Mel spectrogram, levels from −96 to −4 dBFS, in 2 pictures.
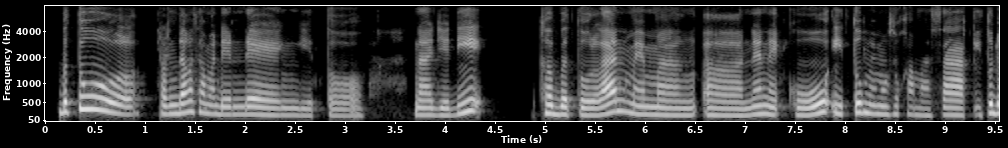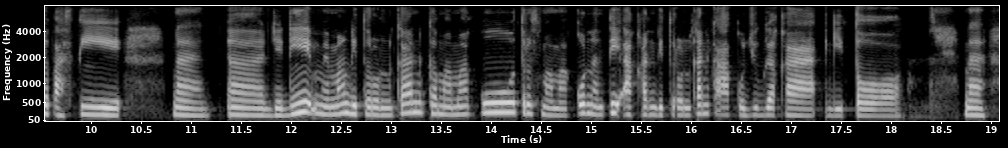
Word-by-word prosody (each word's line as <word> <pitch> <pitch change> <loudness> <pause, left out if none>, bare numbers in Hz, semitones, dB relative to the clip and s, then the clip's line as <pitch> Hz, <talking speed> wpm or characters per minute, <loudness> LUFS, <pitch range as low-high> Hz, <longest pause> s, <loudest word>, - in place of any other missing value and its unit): Betul. 260 -6 +5 0.2
Rendang 225 +5 +3
sama 235 -5 -3
Dendeng, 195 -2 0
gitu. 170 -1 -8 0.5
Nah, 185 0 +2
jadi, 225 +10 +1 0.6
kebetulan 205 +3 +4
memang, 190 -5 -1
eee, 180 -1 -1
nenekku 200 +3 +2
itu 225 +3 +2
memang 220 -4 -1
suka 205 -1 -9
masak, 185 +1 -2
itu 195 +4 -6
udah 225 -1 +2
pasti. 190 -1 0 0.5
Nah, 180 -3 -1 0.2
eee, 185 -2 0
jadi 210 +9 +3
memang 215 +2 0
diturunkan 210 +5 0
ke 225 - -2
mamaku, 215 +5 +2
terus 230 -2 -2
mamaku 180 +3 -3
nanti 205 +1 -1
akan 195 -2 -4
diturunkan 190 +3 -3
ke - - -7
aku 190 -1 -7
juga 185 +1 -3
Kak, 175 -2 -1
gitu. 165 -1 -4 0.7
Nah, 185 -2 0
195 Hz, 115 wpm, -26 LUFS, 180-220 Hz, 0.7 s, Betul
